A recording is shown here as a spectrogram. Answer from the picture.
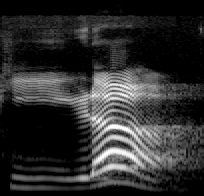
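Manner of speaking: slow teacher demo of the long vowel; slow drawn-out demo. Shown as a demonstration. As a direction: stretch the word out slowly. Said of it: "क में बड़ी की मात्रा है".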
